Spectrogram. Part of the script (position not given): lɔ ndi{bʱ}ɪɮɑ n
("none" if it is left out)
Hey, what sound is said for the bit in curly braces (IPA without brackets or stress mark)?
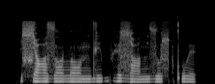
bʱ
